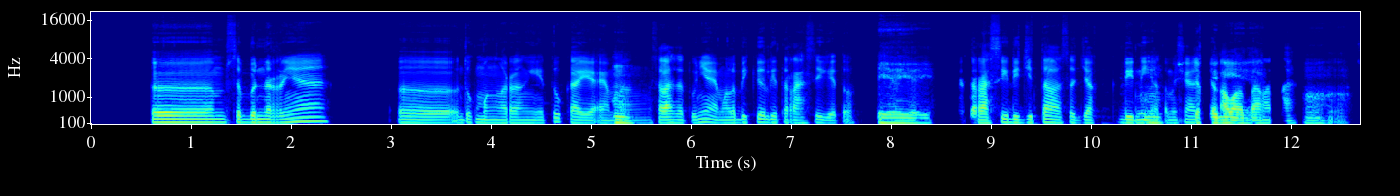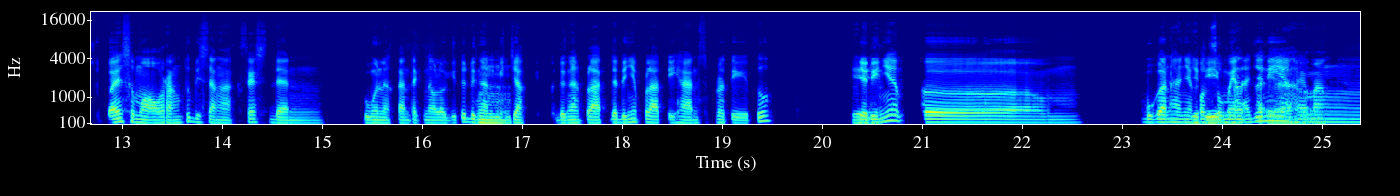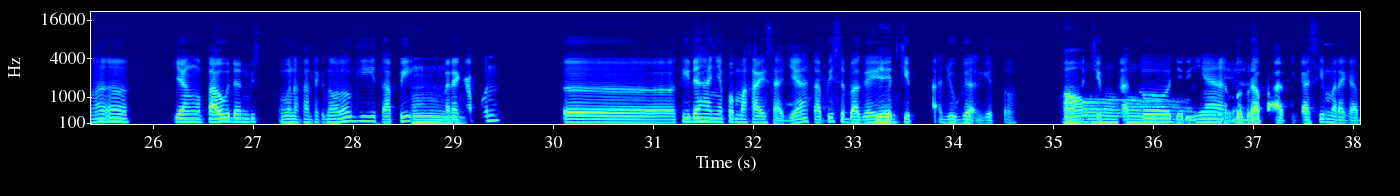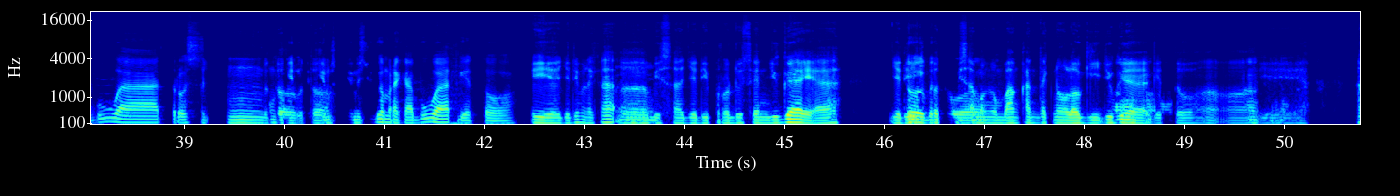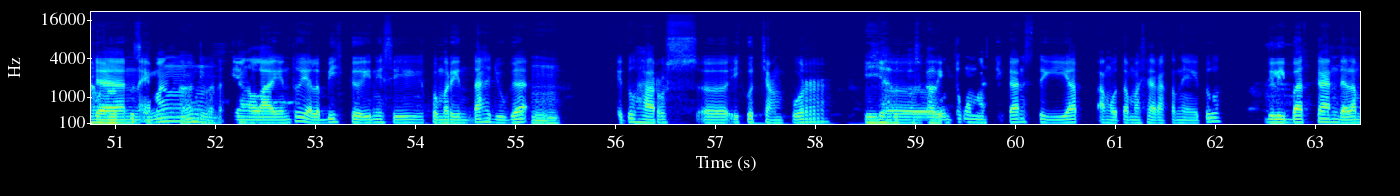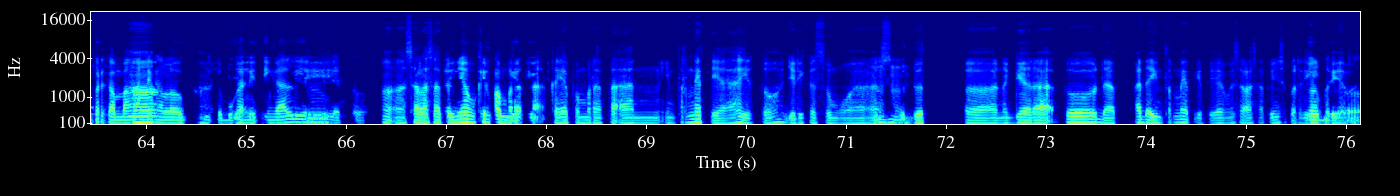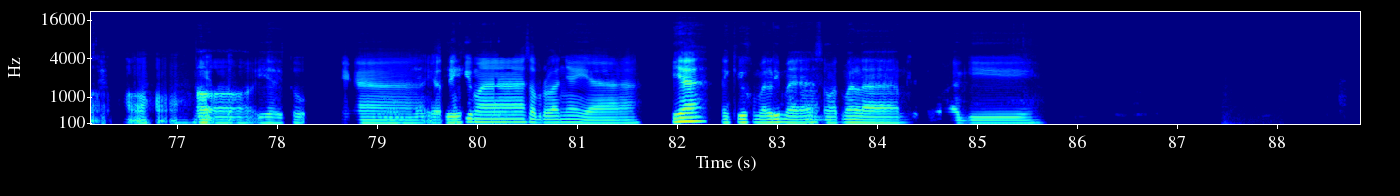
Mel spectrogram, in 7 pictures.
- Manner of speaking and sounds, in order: other background noise; drawn out: "mmm"; drawn out: "eee"; drawn out: "Oh"; distorted speech; "lumayan" said as "lumen"; tapping
- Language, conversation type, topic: Indonesian, unstructured, Bagaimana menurutmu teknologi dapat memperburuk kesenjangan sosial?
